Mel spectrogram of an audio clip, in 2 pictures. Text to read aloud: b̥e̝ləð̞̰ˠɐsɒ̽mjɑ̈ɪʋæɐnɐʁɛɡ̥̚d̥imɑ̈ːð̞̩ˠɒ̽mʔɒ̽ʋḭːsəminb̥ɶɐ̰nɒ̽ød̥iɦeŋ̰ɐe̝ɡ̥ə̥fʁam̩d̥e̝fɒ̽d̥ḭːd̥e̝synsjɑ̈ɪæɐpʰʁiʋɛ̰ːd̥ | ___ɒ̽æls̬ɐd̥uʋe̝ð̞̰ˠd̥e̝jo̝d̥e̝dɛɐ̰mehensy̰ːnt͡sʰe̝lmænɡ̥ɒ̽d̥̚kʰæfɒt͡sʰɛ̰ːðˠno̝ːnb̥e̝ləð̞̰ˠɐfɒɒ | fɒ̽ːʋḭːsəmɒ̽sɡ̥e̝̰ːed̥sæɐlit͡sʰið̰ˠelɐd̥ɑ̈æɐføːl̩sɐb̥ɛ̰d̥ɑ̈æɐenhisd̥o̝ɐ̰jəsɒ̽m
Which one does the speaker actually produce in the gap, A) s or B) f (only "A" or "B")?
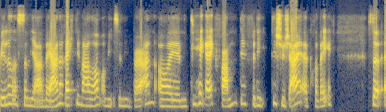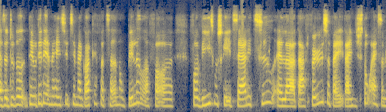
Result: A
